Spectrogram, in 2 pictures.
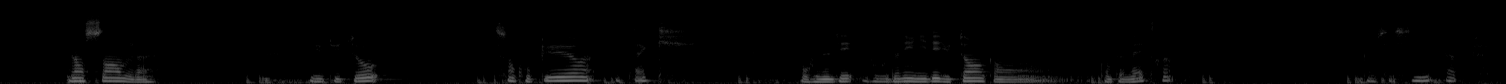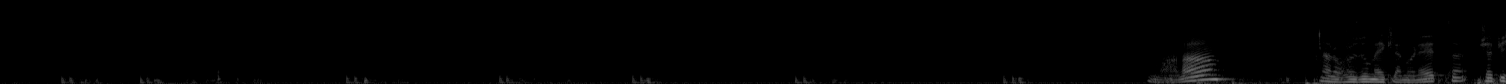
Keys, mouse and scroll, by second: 0.8 click, 2.6 click, 4.9 click, 6.2 click, 7.5 click, 9.1 click, 11.0 click, 12.1 click, 13.6 click, 13.9 middle click, 13.9-14.5 scroll up 1, 15.8 click, 16.6 click, 18.7 click, 20.2 click, 21.5 click, 23.1 click, 25.2 click, 26.7 click, 27.1 middle click, 28.1 middle click, 29.1 middle click, 29.9 F2.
